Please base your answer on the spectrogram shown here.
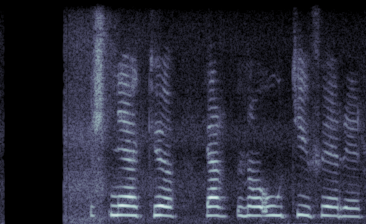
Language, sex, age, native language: Icelandic, male, 7, Icelandic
